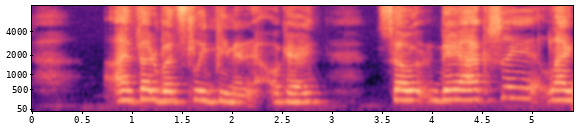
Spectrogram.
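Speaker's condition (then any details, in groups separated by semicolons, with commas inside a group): Cerebral palsy; occasional swallowing problems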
